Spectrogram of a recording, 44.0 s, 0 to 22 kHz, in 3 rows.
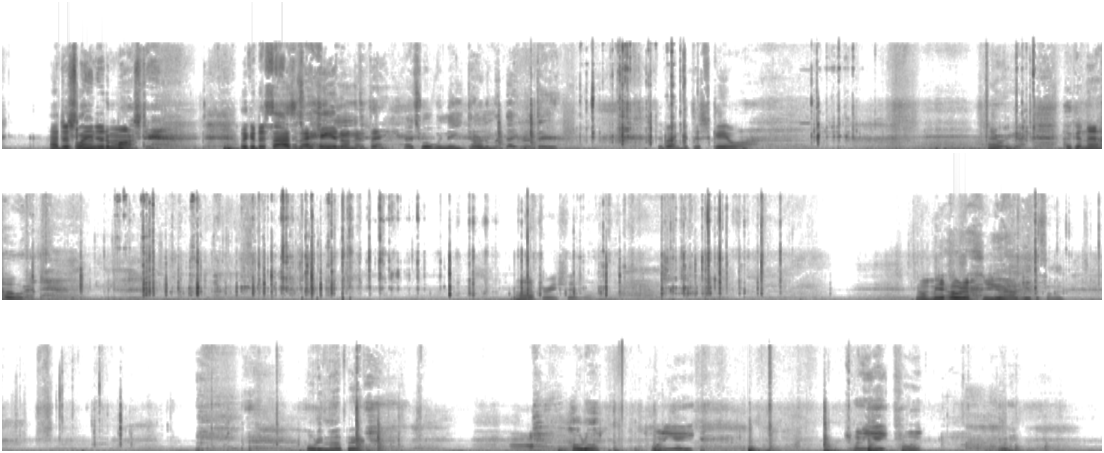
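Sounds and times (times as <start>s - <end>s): light clicks of handling: 15.0s - 25.8s.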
